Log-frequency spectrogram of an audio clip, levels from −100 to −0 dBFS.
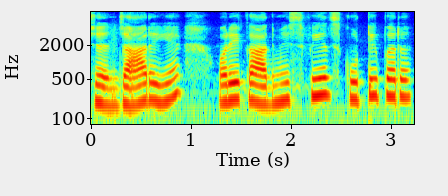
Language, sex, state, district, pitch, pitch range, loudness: Hindi, female, Haryana, Rohtak, 215 Hz, 195-250 Hz, -16 LUFS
